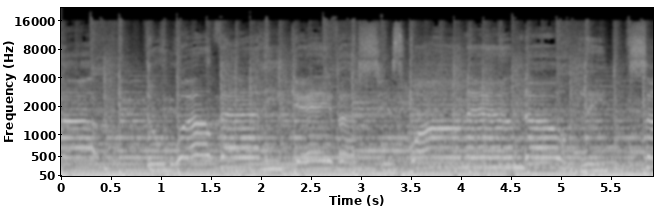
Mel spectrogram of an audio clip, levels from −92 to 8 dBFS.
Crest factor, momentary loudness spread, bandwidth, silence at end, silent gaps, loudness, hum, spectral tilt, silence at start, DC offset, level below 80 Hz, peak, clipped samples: 12 dB; 2 LU; 17 kHz; 0 s; none; -13 LUFS; none; -6 dB/octave; 0 s; under 0.1%; -16 dBFS; 0 dBFS; under 0.1%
